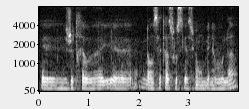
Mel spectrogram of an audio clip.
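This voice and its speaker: A man's voice: fairly low pitch, level tone, measured pace, gravelly, a little hiss or hum. A middle-aged Iranian man, a native Persian speaker with a Persian accent, answering interview questions, hesitant with many fillers and growing emphatic. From Iran. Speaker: interviewee, association president.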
